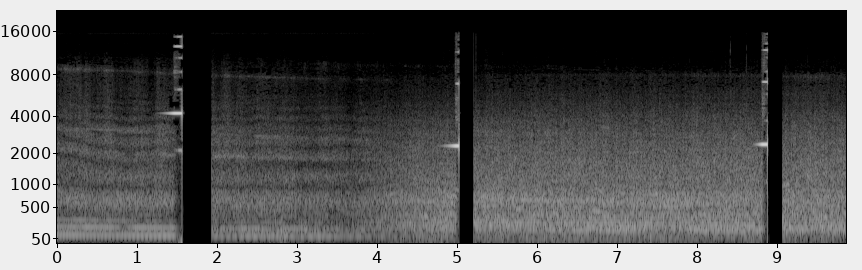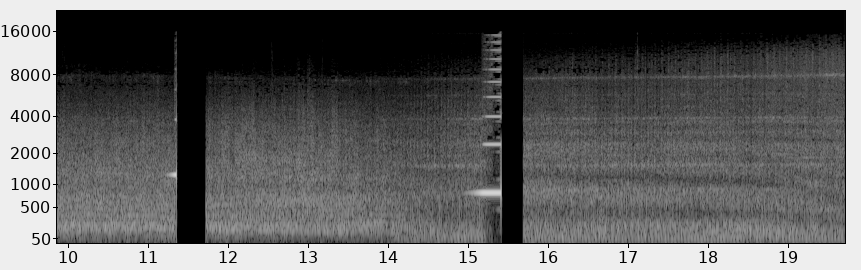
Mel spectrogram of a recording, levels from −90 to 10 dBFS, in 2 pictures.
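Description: A recursive filter kept going unstable, its feedback driving the output to grow without limit until it overflowed and reset. Each time, this unstable filter fault sounds like a squealing tone that swells over a fraction of a second, clips, then drops to silence: at 1.29–1.94 s (around 4 kHz), 4.80–5.22 s and 8.70–9.07 s (around 2 kHz), 11.20–11.73 s (around 1.5 kHz), and 14.96–15.70 s (around 700 Hz). Build-ups run 160–460 ms and the silences 190–370 ms.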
